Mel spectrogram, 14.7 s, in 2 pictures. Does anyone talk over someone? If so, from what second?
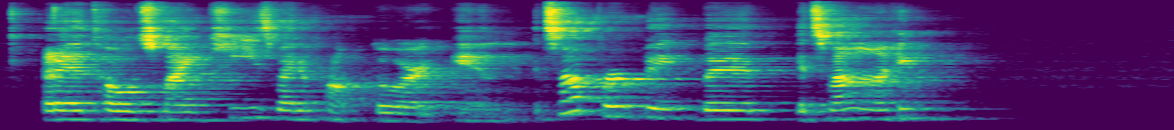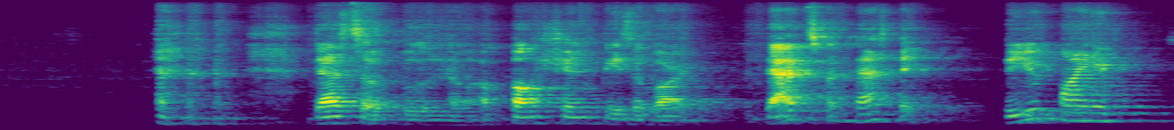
none

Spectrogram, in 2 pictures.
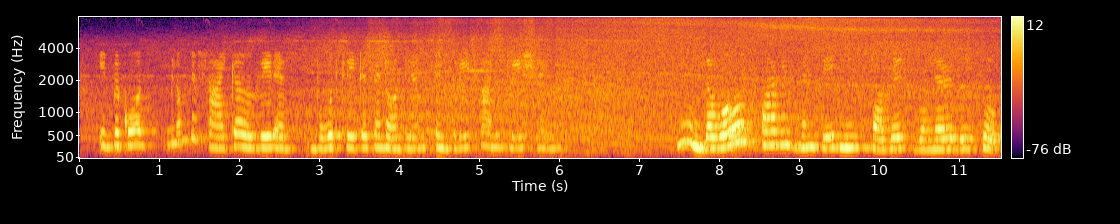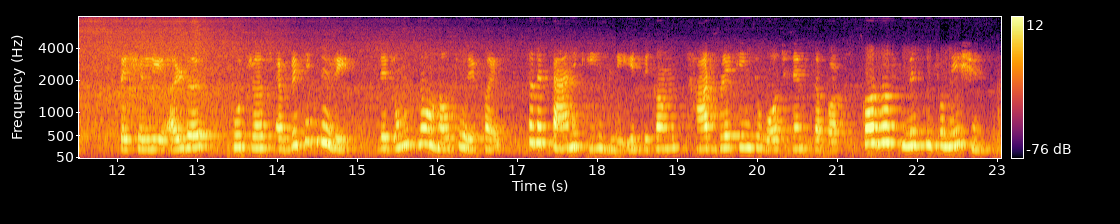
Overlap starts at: none

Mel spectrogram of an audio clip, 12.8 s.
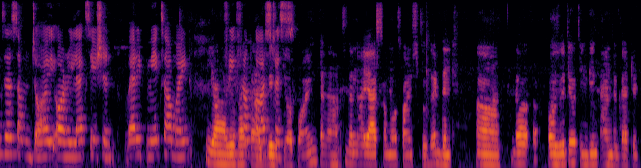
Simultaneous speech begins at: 4.5 s

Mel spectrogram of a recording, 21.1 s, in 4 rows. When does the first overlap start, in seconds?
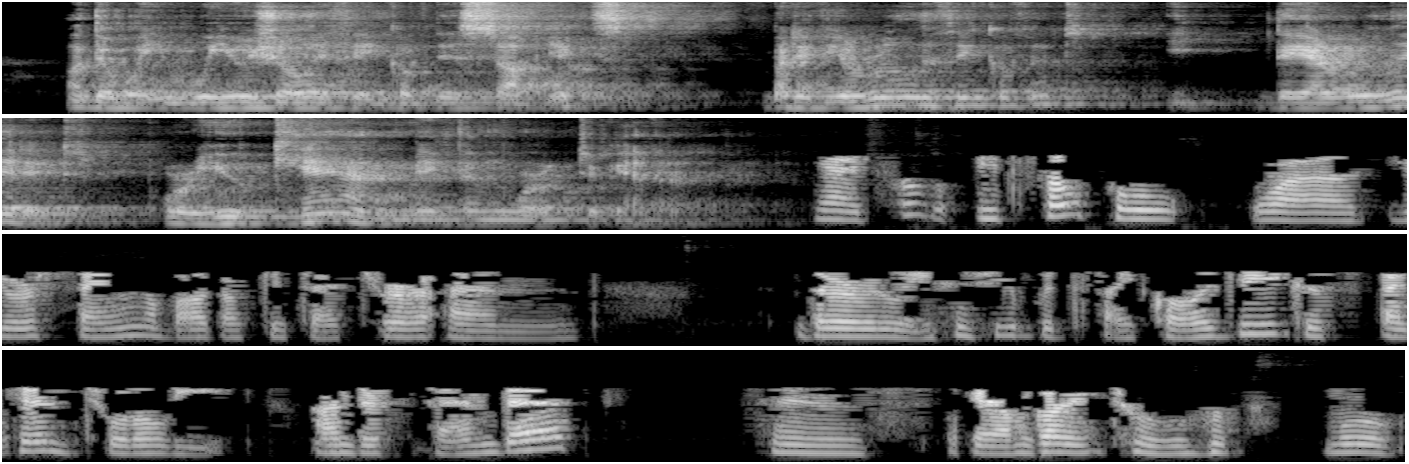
none

